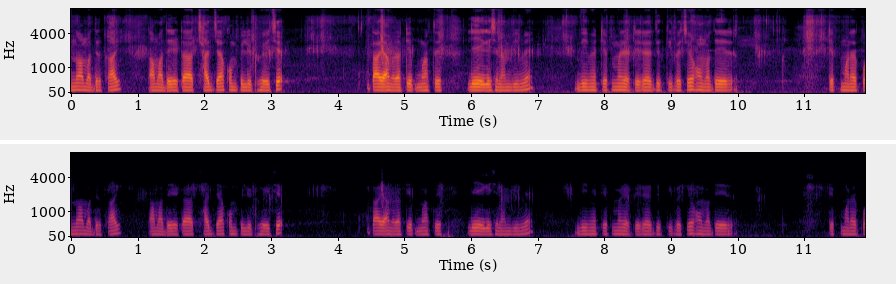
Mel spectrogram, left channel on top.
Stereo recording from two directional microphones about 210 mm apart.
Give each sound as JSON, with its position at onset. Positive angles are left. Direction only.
{"t": 0.0, "sound": "speech", "side_deg": 30}
{"t": 4.7, "sound": "speech", "side_deg": 30}
{"t": 6.0, "sound": "speech", "side_deg": 70}
{"t": 6.4, "sound": "speech", "side_deg": 35}
{"t": 11.5, "sound": "speech", "side_deg": 30}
